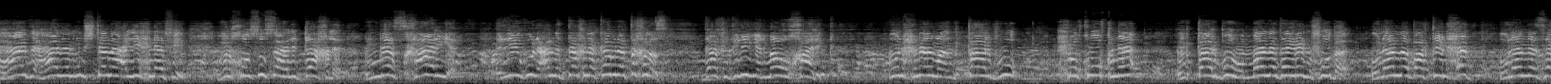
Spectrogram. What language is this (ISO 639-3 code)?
ara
